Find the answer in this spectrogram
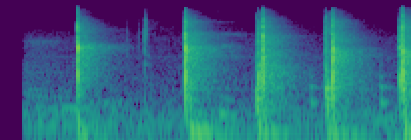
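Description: A single person clapping out a beat: five sharp hand claps in two seconds, a little uneven at first and then about three a second.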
